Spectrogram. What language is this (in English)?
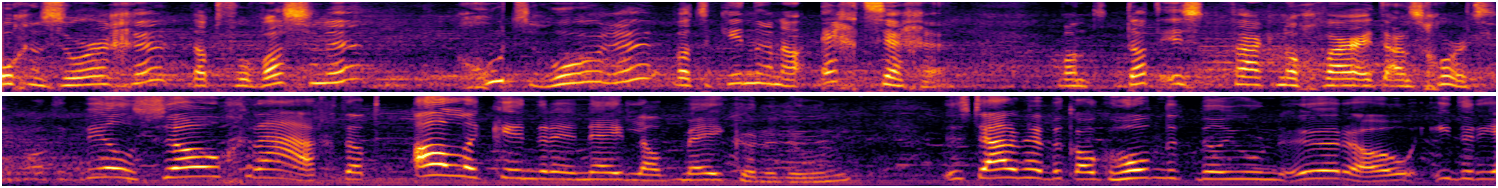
Dutch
